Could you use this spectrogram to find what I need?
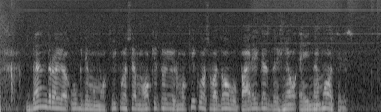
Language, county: Lithuanian, Kaunas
